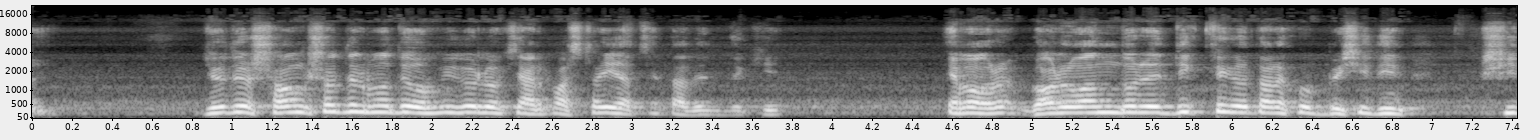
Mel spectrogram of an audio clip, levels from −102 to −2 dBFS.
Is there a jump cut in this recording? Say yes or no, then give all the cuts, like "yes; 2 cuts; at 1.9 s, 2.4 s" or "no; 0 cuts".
no; 0 cuts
